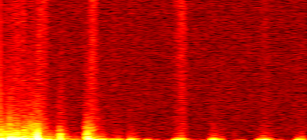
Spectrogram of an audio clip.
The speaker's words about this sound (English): And I have the mic just like in between my tits. And like, I'm about to listen, you're gonna hear my heartbeat.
